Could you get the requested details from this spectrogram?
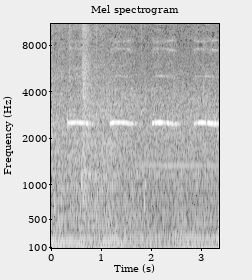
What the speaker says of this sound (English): Oh my god, someone's beeping outside. I think someone's reversing.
